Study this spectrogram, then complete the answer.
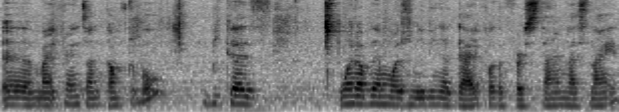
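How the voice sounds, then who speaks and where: The voice moves at a moderate pace with fairly even intonation, over noticeable background noise and audible room echo. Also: woman, very deep, low pitch for a woman. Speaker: lifestyle vlogger. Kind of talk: casual vlog talk to camera. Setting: at home. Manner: halting, many fillers.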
